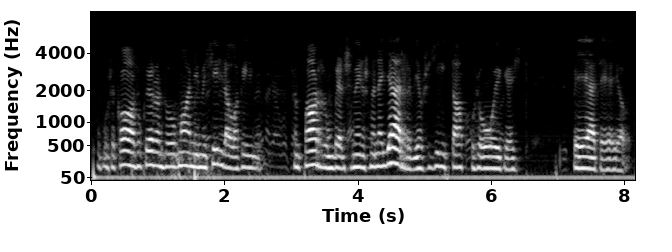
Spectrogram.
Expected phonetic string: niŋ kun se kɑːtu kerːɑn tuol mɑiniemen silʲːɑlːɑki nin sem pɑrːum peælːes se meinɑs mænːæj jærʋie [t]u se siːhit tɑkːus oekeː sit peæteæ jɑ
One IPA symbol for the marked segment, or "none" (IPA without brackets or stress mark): k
